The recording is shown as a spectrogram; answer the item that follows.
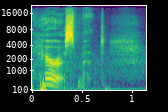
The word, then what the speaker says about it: harassment: Okay, so let's finish up our discussion of sexual victimization with sexual harassment, or as some people pronounce it, sexual harassment. I'm from the West Coast, so most of us say harassment.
